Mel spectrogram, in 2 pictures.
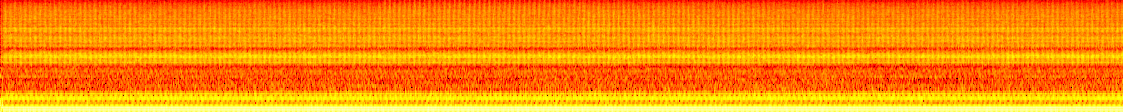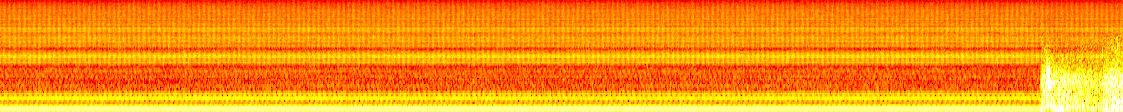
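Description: Near silence: a faint, steady electrical hum with low hiss, broken by a sudden louder noise just before the end.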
